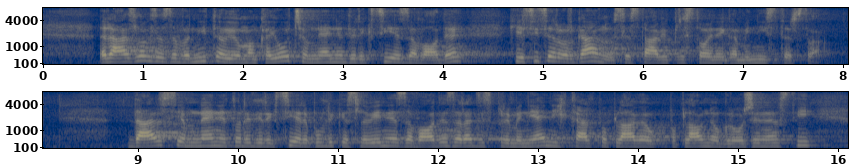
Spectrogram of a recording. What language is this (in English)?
Slovenian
